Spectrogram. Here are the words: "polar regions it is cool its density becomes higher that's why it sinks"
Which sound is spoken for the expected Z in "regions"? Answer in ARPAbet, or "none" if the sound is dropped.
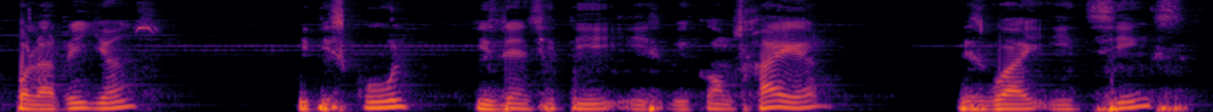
S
